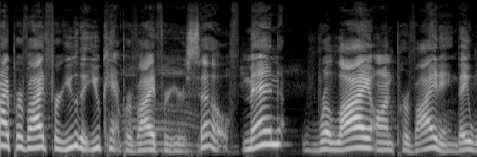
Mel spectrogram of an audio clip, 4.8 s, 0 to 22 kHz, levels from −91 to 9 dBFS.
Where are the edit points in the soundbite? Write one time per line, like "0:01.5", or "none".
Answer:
0:02.3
